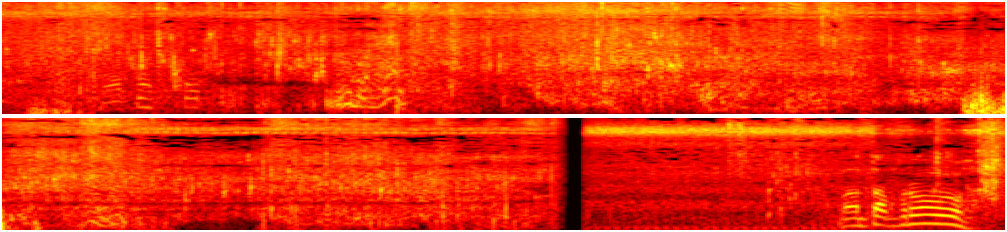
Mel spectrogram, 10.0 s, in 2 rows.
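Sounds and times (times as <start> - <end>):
flowing river water: 0.0 - 7.8
wind on microphone: 4.6 - 5.9.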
